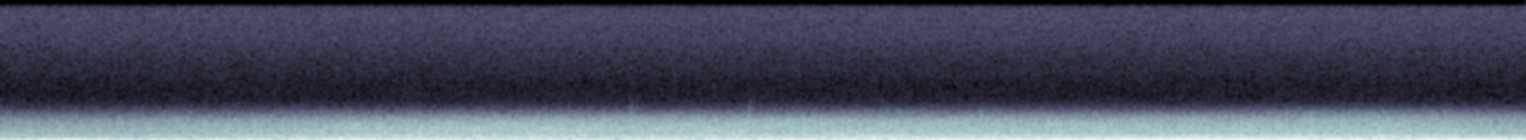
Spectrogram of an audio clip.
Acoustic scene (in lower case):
residential area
